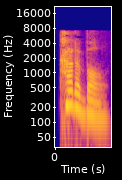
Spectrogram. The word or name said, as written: cuttable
